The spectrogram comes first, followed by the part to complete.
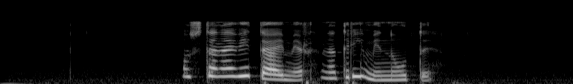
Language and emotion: Russian, sad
